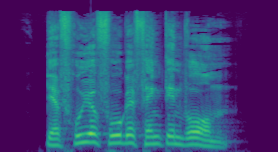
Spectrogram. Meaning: the early bird gets the worm
- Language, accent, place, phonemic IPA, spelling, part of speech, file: German, Germany, Berlin, /deːɐ̯ ˈfʁyːə ˈfoːɡl̩ fɛŋt deːn vʊʁm/, der frühe Vogel fängt den Wurm, proverb, De-der frühe Vogel fängt den Wurm.ogg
